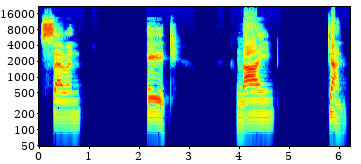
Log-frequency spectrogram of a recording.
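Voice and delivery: drawn-out single counts with pauses between; exercise count-off. Real, not acted. Yoga teacher counting walking steps for the class, instructor's count-off.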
